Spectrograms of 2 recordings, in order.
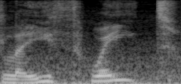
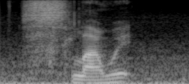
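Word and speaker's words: Slaithwaite: I believe um and it looks like it's pronounced SLA weight so it's s l s l AI t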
